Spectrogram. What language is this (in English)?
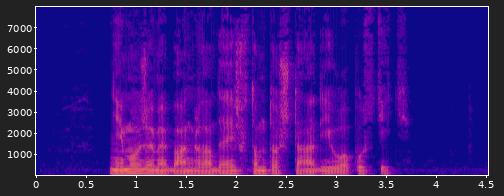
Slovak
